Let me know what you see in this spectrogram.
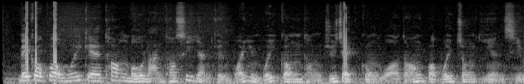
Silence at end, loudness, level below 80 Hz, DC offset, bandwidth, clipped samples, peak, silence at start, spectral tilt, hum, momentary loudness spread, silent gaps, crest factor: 0 s; -16 LUFS; -32 dBFS; under 0.1%; over 20 kHz; under 0.1%; 0 dBFS; 0.05 s; -6 dB/octave; none; 6 LU; none; 16 dB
